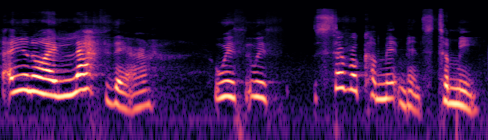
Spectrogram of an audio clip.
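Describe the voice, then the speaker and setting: A middle-aged or older woman, giving a motivational storytelling speech in an earnest, deliberate way with dramatic pauses. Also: high voice, sing-song. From Hawaii. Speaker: speaker at a women's conference.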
